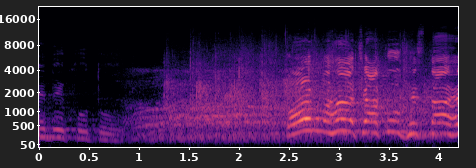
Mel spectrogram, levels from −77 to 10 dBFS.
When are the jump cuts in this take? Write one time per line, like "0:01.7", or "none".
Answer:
none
